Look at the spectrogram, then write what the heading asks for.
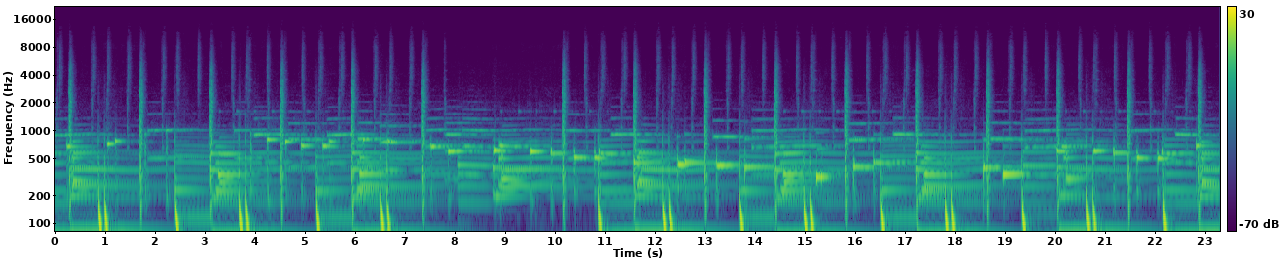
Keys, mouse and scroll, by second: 2.3 double click, 4.2-8.6 typing, 6.2 Return, 11.1 middle click, 13.5-13.9 typing, 17.0 typing, 18.6-19.5 typing, 21.0 typing, 22.8 typing.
